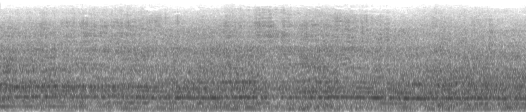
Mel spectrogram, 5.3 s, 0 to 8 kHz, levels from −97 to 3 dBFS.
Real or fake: real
